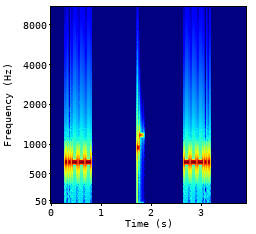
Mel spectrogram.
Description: Morse code, heard as a keyed tone, about 35 wpm, 700 Hz. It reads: 2 8
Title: Single Character (Letter:Number:Punctuation:Prosign) 35wpm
